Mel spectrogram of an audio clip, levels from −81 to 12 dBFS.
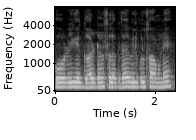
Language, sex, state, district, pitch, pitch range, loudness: Hindi, male, Uttar Pradesh, Shamli, 160 Hz, 160-165 Hz, -12 LUFS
